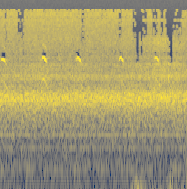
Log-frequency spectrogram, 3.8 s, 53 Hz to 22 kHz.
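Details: Young female bald eagle on Catalina Island, Two Harbors, 30 June 2021, begging from her father for fish; five short, sharp, downslurred squeals spaced evenly, with faint background hiss and low rumble.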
